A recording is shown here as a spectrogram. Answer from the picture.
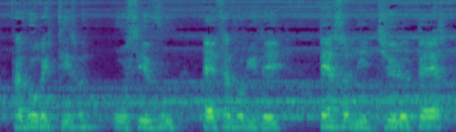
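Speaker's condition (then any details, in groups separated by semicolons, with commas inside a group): Multiple sclerosis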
